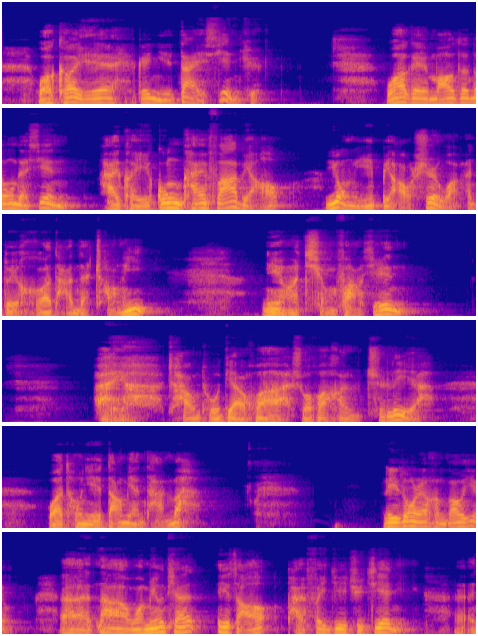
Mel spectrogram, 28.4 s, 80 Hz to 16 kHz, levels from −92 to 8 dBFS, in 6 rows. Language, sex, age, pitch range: Chinese, male, 50-69, 90-115 Hz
